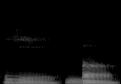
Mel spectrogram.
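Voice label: "yibo", concatenated syllables; Affixing experiment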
